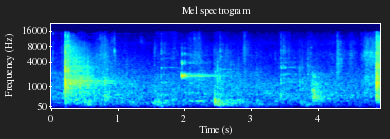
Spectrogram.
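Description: Badminton rackets striking a shuttlecock in a large hall. A sharp crack comes just after the start and another near the end, each trailing off with a short echo, with lighter hits between. About two seconds in, a shoe gives a brief squeak on the court floor.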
